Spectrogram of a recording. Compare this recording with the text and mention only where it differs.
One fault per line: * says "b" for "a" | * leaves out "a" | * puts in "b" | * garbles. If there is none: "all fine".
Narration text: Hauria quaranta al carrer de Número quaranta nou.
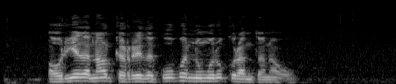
* says "d'anar" for "quaranta"
* puts in "Cuba"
